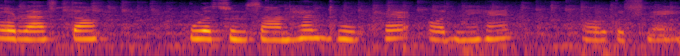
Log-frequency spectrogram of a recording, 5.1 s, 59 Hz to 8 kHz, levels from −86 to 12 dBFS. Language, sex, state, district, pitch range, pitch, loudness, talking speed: Hindi, female, Bihar, Samastipur, 250-275 Hz, 265 Hz, -19 LUFS, 140 wpm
